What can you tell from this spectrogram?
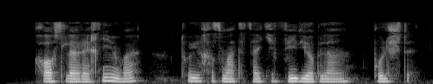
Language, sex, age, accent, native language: Uzbek, male, 18-24, Qashqadaryo, Uzbek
